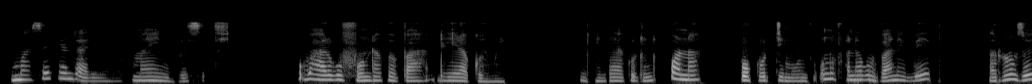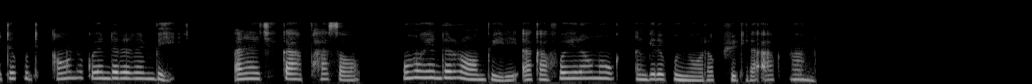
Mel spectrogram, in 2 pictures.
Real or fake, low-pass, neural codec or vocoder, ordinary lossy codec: real; 7.2 kHz; none; Opus, 64 kbps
